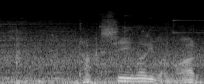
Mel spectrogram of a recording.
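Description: Traffic hums on a nearby road.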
